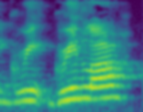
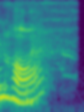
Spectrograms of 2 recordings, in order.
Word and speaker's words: Greenhalgh: So with us today we have Greenlaw. Is that how you say it? Greenhall. Greenhall. That's good. Greenhall.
